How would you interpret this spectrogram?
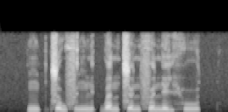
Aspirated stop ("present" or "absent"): absent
